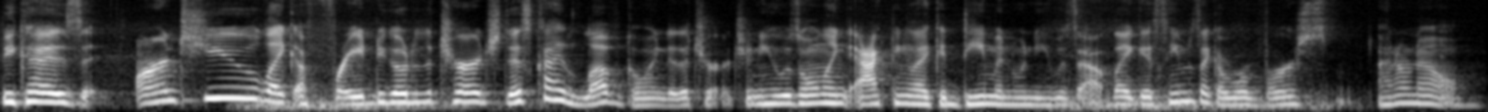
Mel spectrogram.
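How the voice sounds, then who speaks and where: A woman's voice: mid-range voice, fast talker, few pauses. A young woman co-hosting a podcast, casually recounting a true crime story and laughing often between lines. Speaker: podcast co-host.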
